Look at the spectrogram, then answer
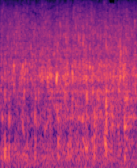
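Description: Water pours steadily into a pot of brown Sona Masuri rice, a close, continuous trickling and splashing with no voices.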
